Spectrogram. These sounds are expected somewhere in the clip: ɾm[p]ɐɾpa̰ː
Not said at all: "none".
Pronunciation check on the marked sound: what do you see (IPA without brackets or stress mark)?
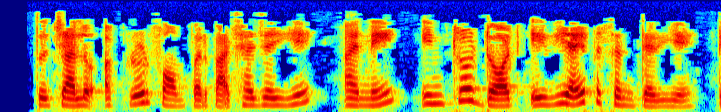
p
